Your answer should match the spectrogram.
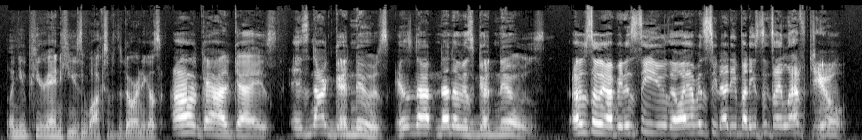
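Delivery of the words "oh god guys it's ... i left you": very high, loud, slow, drawn-out ugly crying. Frankie, a little hot dog, greets old friends at the door, Frankie ugly crying. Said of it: "he's ugly crying".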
